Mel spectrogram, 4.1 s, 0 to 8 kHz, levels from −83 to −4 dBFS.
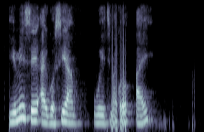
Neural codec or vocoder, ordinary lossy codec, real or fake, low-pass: none; Opus, 24 kbps; real; 7.2 kHz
